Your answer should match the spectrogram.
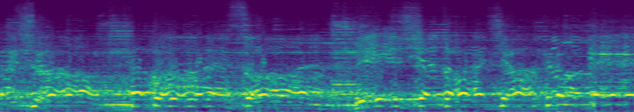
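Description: A man singing a song live into a microphone, accompanying himself on guitar.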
